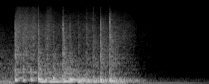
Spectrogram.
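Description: Drum kit break in a rock song: a burst of snare, bass drum and cymbal hits that fades away over about a second, leaving a moment of near quiet before the drums come in again.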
